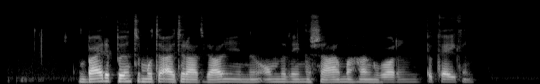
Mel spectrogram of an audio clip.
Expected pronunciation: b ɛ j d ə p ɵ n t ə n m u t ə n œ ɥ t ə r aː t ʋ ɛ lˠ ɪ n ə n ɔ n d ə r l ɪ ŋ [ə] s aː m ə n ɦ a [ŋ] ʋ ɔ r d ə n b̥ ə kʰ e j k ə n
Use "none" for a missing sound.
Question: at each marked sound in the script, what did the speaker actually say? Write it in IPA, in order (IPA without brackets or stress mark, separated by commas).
ə, ŋ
